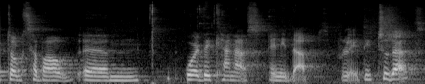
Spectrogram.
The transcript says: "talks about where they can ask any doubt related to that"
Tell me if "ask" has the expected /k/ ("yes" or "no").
no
